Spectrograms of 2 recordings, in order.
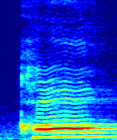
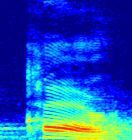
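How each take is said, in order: First: "car" as a long "cah"; British car, silent R. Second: "car" ending in a clear R; American car, R sounded. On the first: Teacher contrasting accents, car without its R. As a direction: leave the R off "car". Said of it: "la R en uno no aparece". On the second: Teacher contrasting accents, car with its R. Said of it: "y en la otra no". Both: Shown as a demonstration.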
